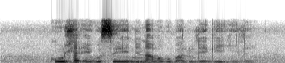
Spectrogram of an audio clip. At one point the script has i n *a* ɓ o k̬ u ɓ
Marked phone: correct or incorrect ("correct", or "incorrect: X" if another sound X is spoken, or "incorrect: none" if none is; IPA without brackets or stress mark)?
correct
